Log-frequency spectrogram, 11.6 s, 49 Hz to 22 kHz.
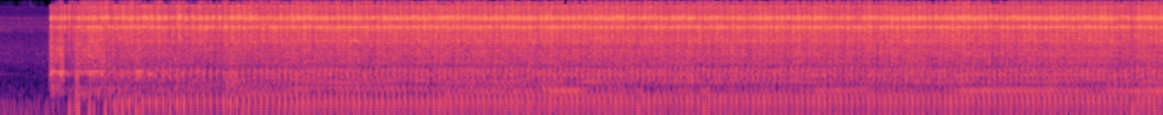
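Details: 1973 Gravely C8 single-cylinder engine after top-end rebuild, running with the spark tester removed: runs rough and uneven with irregular exhaust pops; owner suspects an ignition problem, possibly the ignition wire, not confirmed.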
